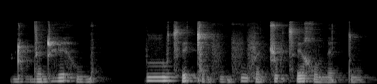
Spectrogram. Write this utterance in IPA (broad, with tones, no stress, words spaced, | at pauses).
ɖɔ˩ɡdɛ˩ɖʱe˥ hu˩ɡ | lːu˥t͡sʼe˥ǀo˩ɡ fu˩ɡ fu˥fɛ˩ɡ ʈ͡ʂo˥ɡt͡sʼe˥ χu˩nɛ˩tːu˩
